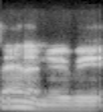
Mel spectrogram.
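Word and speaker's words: Anunoby: sheet of um pronunciations let's see what does my sheet say oh it only does it for our roster yeah it's anna newby in any case um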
